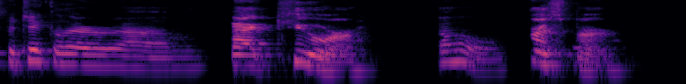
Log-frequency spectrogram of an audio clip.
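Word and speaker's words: CRISPR: Crisper is the one that got has gotten a lot of publicity.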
